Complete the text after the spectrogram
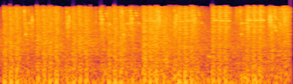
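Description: A submachine gun fires in a video game.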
